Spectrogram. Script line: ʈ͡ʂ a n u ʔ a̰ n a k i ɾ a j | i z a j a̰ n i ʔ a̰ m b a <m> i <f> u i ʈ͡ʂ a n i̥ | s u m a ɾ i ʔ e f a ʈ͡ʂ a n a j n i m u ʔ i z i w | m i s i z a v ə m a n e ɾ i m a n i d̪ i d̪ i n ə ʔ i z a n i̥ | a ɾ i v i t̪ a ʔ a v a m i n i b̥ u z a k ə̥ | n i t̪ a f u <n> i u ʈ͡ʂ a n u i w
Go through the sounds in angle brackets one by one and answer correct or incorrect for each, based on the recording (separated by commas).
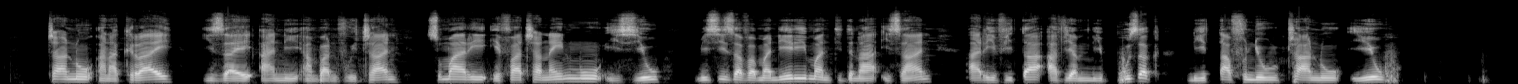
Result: incorrect, incorrect, correct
